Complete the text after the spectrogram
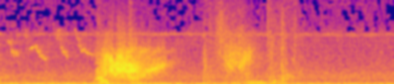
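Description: A small splash sounds as something drops into water.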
